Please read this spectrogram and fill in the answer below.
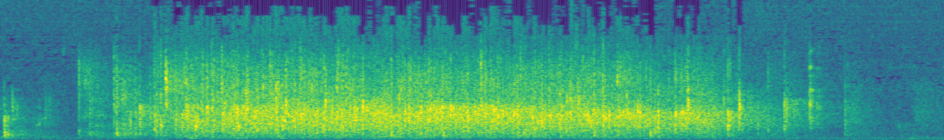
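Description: Snooker audience applauding, building about a second in and dying away near the end, after a few sharp clicks of snooker balls at the start.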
